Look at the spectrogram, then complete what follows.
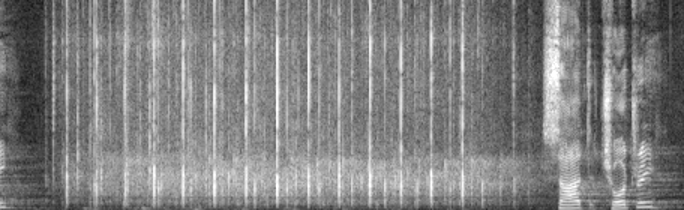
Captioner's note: applause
